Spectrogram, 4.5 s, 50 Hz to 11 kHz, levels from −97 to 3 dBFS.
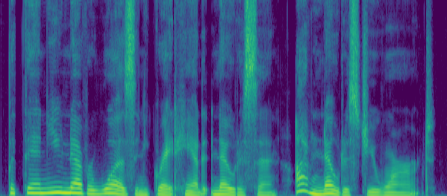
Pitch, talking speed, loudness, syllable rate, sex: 200 Hz, 190 wpm, -16 LUFS, 5.4 syllables/s, female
